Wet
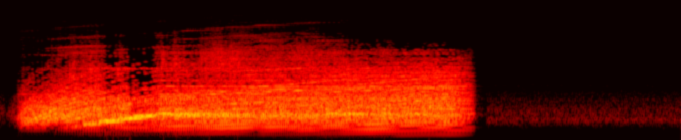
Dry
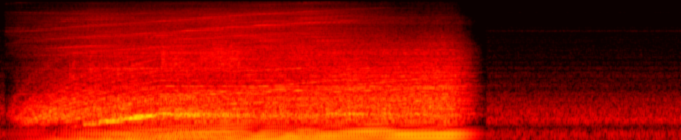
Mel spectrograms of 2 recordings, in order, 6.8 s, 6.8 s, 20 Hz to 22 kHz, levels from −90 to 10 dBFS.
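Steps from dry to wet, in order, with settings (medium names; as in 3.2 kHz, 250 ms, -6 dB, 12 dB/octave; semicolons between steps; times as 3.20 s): spectral gate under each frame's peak -30 dB strong; elliptic high-pass 300 Hz, stop band 70 dB; gate -45 dBFS, range -20 dB; treble shelf 5.3 kHz -9.5 dB; compression 3:1, threshold -31 dBFS, peak gain reduction 8 dB; distance through air 72 m; trim +6 dB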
